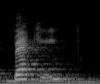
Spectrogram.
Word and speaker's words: Bheki: And there's a fellow there named Becky. Yes, he's a guy, and it's not spelled B-E-C-K-Y. It's spelled B-H-E-K-I.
